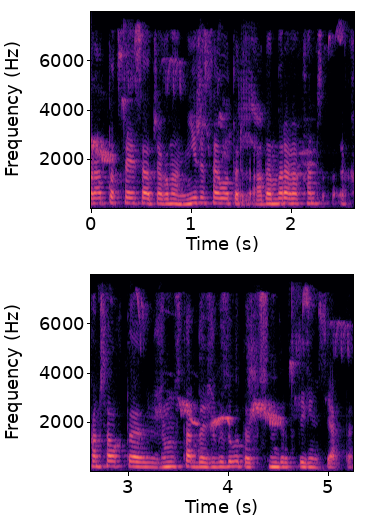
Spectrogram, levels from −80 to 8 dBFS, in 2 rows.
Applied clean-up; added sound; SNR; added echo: none; Bird; 14 dB; none.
